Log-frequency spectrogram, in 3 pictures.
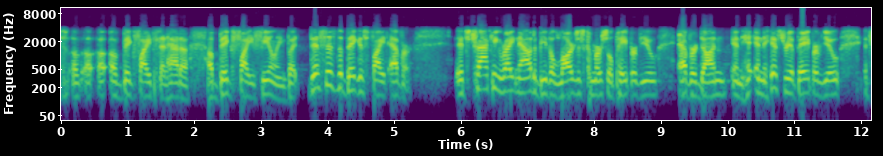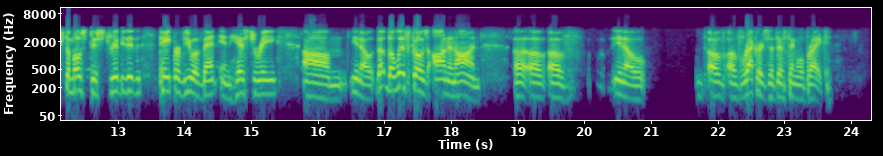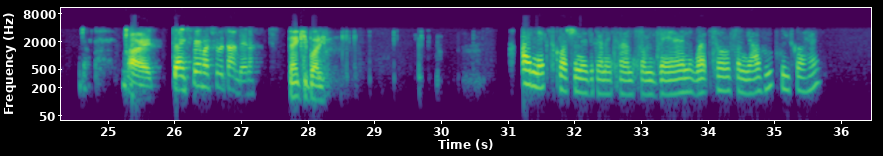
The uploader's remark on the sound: conference call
